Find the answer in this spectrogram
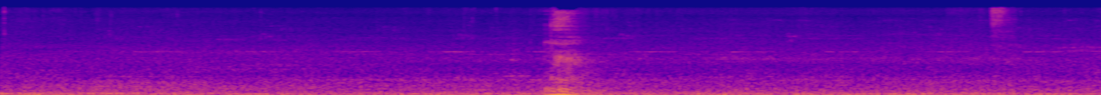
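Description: Steady low background rumble, with one short falling vocal sound about four seconds in.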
